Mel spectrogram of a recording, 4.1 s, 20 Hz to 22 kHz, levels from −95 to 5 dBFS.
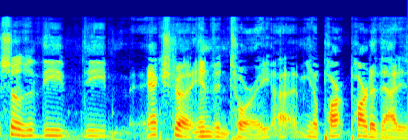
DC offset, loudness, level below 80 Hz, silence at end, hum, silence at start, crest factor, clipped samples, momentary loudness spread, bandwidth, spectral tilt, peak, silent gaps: under 0.1%; -21 LUFS; -42 dBFS; 0 s; none; 0 s; 18 dB; under 0.1%; 11 LU; 13.5 kHz; -5 dB/octave; -4 dBFS; none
